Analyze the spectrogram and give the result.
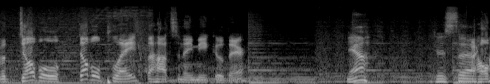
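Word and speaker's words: Hatsune Miku: The Hatsune Miko there. Yeah, just I hope I pronounced that correct.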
